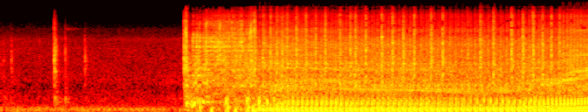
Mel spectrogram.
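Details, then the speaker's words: Craftsman riding mower engine after carburetor replacement, old carb completely clogged and engine previously surging and misfiring: catches after a few cranks, settles into steady even beat with no hunting or surging; normal running. "starts so okay well it looks like it was the carburetor all along"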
